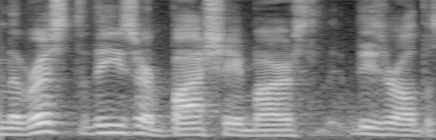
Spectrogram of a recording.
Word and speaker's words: Bache: And I pronounce it Bache. There's people that pronounce it Bach and all these other pronunciations, and who knows who's correct. I guess we have to ask the people. And even if your name, even if that's your last name, Bache or Bach, it could be pronounced differently.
